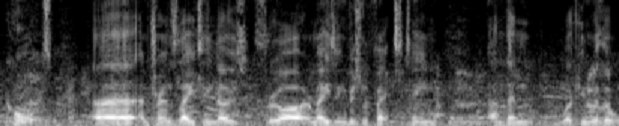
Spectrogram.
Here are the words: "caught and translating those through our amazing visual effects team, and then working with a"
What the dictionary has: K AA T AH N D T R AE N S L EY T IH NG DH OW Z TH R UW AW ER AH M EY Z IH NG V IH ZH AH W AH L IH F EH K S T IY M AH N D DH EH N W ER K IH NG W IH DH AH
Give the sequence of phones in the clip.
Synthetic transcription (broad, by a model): K AA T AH N T R AE N S L EY T IH NG DH OW Z TH R UW AW ER AH M EY Z IH NG V IH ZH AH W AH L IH F EH K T T IY M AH N DH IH N W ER K IH NG W IH DH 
